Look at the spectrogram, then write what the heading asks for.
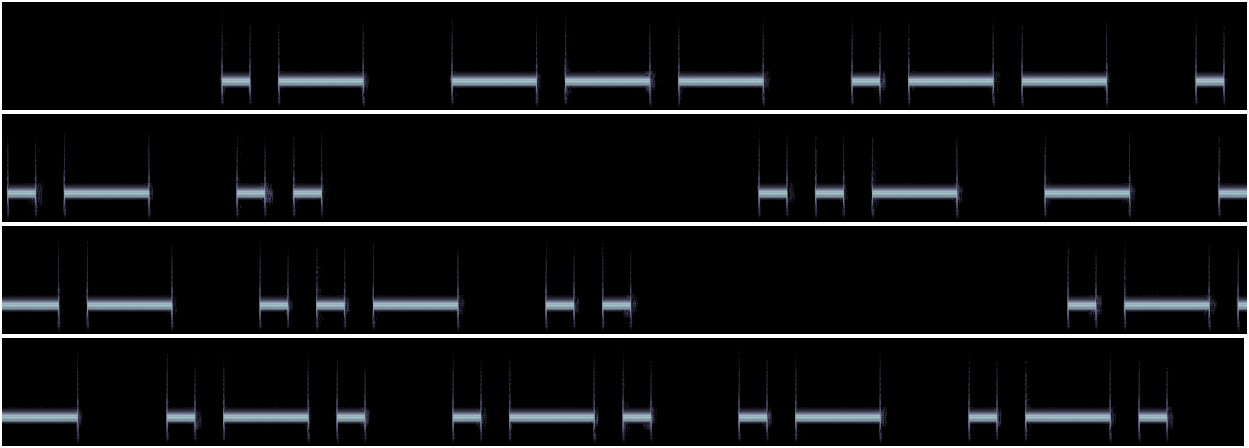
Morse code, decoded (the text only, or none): AOWUI UTMUI WRRAR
